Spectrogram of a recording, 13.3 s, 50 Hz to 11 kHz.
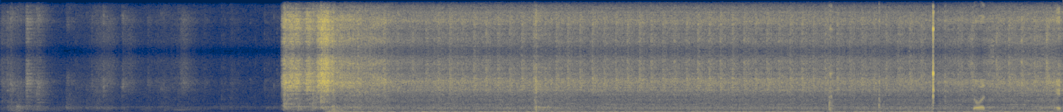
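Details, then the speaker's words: Freshly rebuilt small-block Chevy 283 V8 in a '67 Beaumont, new motor loosening up: idles with a light, quick lifter tick over the rumble from loose valve lash during lifter adjustment; engine may stall while adjusting. "this one here that's ticking I can hear you can hear it ticking quite quite loudly going turn it and that's normal the engine will quit uh when you're doing that"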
